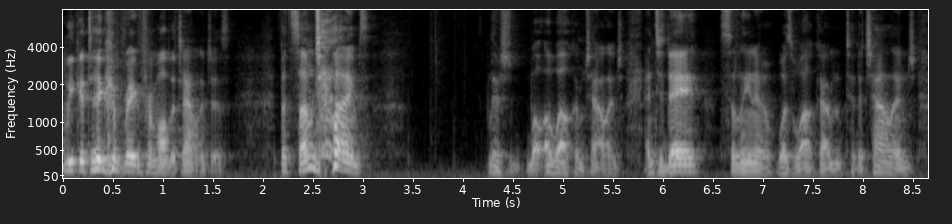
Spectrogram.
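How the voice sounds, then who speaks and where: An animated tone at a fairly quick pace, broken by long, frequent pauses, on a very clean recording with a silent background. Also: man, fairly low pitch for a man, lively intonation, big swings in loudness. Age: 20s. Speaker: solo podcast host. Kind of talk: casual monologue. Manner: fast; animated, laughing often.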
